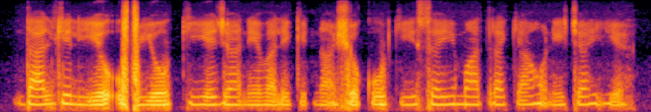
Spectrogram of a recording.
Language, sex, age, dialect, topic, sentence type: Hindi, female, 18-24, Marwari Dhudhari, agriculture, question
